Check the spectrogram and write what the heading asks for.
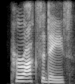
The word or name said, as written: peroxidase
